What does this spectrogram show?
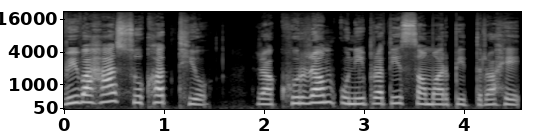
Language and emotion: Nepali, neutral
